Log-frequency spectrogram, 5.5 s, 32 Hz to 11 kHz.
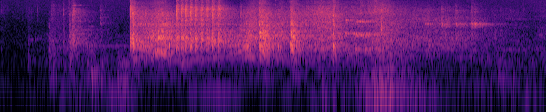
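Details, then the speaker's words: Starter circuit test with VAT-40 on a car with a low battery (customer complaint likened to a machine gun sound when starting): sluggish, labored, uneven cranking as voltage drops to about 6 V and starter draws only ~100 A, engine barely catches; weak battery. "It's amazing the vehicle actually even starts at all. But you notice that our low voltage that we had to begin with went even lower. Went down to around 6 volts. Amazing the starter actually even cranked the engine at all."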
